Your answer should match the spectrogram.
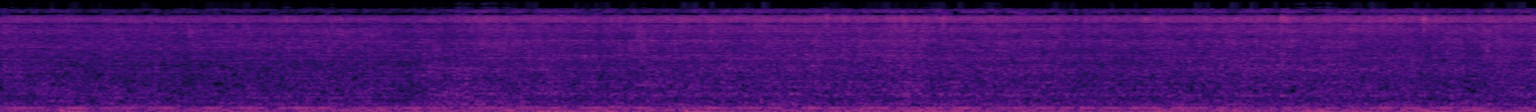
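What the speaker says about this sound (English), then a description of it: "rinse the pasta off with cold water" Cold tap water gushing in a sink to rinse cooked, strained pasta, a steady, full rushing stream that holds at the same loud level throughout with no voices.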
